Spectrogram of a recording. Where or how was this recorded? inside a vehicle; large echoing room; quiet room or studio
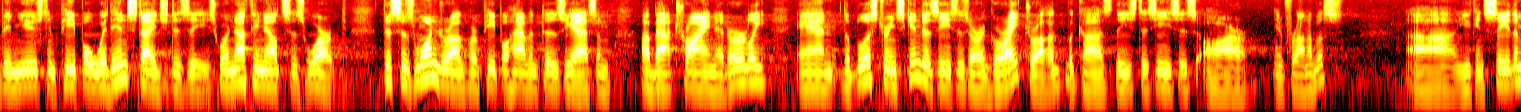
large echoing room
